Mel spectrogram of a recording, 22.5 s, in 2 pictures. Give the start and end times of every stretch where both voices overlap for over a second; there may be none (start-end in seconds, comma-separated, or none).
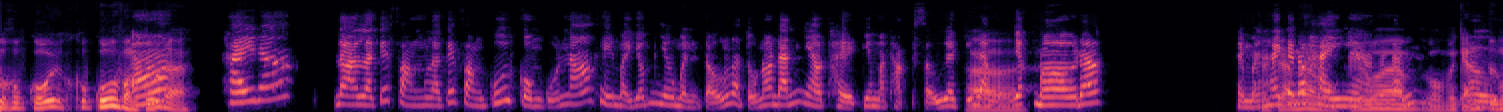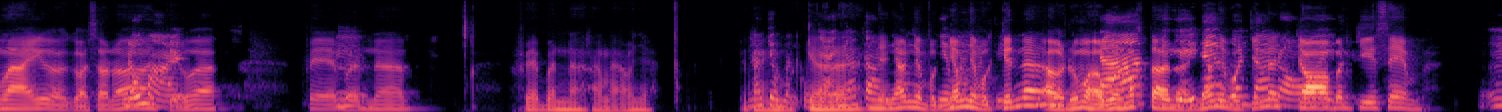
9.4-11.3, 16.8-21.3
